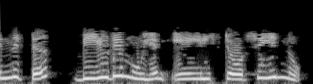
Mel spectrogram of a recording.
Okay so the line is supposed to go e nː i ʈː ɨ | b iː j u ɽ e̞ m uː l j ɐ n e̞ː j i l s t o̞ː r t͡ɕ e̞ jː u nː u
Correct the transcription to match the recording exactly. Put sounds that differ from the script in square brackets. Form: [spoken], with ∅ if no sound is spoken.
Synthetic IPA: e nː i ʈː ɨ | b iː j u ɽ e̞ m uː l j ɐ [m] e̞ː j i l s t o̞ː r t͡ɕ e̞ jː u nː u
